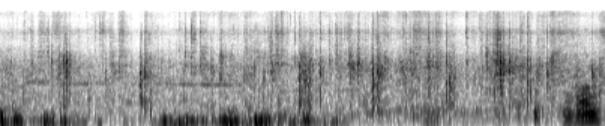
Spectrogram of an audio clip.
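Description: Faint, indistinct voices with scattered light clicks and knocks.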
